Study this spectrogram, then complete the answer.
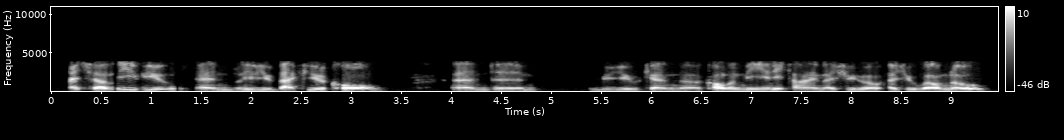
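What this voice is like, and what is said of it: Speaks with a distinctive accent. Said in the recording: “as far as my accent, I sort of like it. ... We will keep your accent because we associate it with warmth”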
